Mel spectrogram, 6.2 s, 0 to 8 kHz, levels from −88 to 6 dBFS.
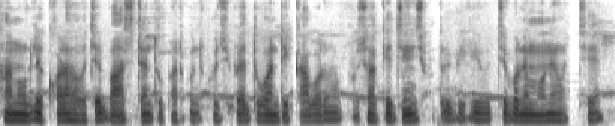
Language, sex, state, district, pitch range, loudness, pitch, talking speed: Bengali, male, West Bengal, Cooch Behar, 95-105 Hz, -20 LUFS, 100 Hz, 155 wpm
